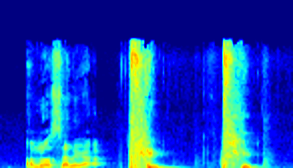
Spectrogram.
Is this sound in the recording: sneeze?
yes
